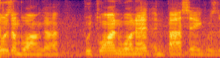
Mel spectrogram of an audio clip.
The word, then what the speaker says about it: Butuan: Runner up was, how do you say this? Butuan. – Butuan. – Yeah, Butuan was the runner up for the first one.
